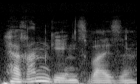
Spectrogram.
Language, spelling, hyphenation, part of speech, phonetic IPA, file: German, Herangehensweise, Her‧an‧ge‧hens‧wei‧se, noun, [hɛˈʁanɡeːənsˌvaɪ̯zə], De-Herangehensweise.ogg
- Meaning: approach (to a situation)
